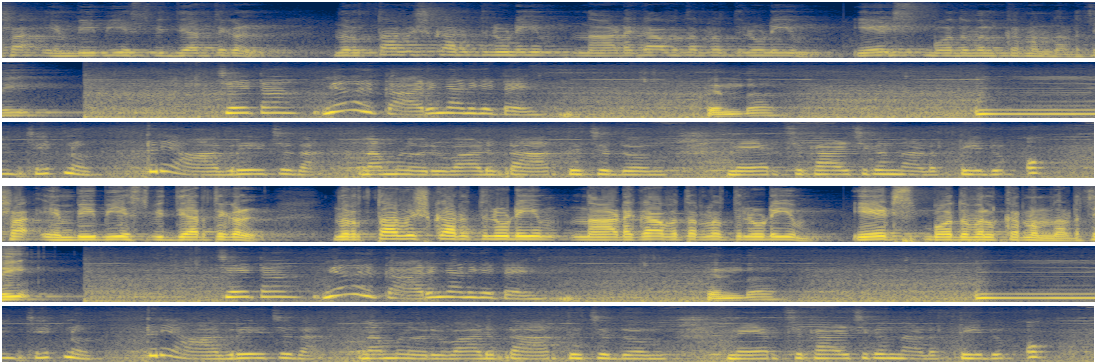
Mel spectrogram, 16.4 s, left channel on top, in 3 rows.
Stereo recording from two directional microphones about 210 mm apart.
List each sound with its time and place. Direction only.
0.0 s a man's voice: 50° right (ahead or behind)
6.6 s a man's voice: 55° right (ahead or behind)
10.3 s a man's voice: 50° right (ahead or behind)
